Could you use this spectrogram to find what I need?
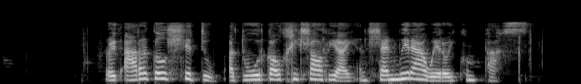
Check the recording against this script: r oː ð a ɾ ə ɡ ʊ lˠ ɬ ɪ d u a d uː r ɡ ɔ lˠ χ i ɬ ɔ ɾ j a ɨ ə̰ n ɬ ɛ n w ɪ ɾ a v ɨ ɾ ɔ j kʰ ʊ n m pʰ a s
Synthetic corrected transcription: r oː ð a ɾ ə ɡ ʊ lˠ ɬ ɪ d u a d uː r ɡ ɔ lˠ χ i ɬ ɔ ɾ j a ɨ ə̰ n ɬ ɛ n w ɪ ɾ a w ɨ ɾ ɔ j kʰ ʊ m pʰ a s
